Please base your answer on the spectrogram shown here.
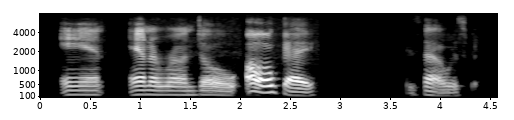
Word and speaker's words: Anne Arundel: get your next next best version oh it's pronounced and anne arundel oh okay is that always pronounced okay and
